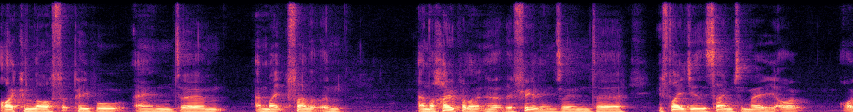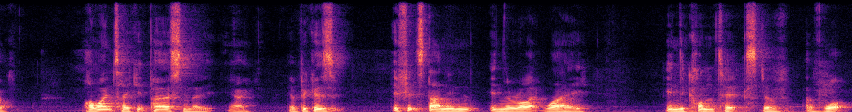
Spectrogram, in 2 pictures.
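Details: Adult man who has stammered since childhood, calls it a minor speech problem and habitually covers it up; stammering (stuttering).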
